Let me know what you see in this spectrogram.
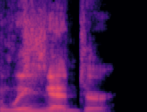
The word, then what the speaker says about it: Wingenter: But in terms of like the bullpen, Trey, how do you say his last name? Trey Winger? – Wingenter? – I've been saying Wingenter. – Wingenter? Okay.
